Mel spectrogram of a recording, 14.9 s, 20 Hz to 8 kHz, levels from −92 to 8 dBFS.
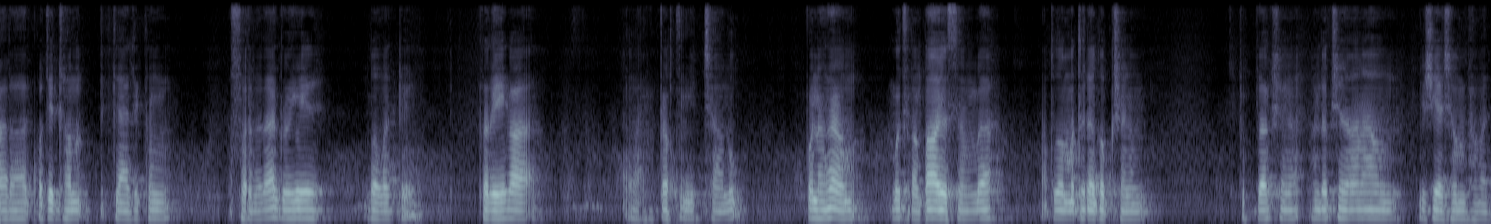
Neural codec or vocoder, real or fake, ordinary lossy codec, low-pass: codec, 16 kHz, 1 kbps, FunCodec, trained on Chinese and English, 50 frames a second; fake; none; 7.2 kHz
